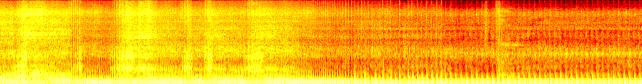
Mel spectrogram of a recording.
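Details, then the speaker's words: Yamaha Vixion after piston and cylinder block replacement, the old clearance caused by oil loss from a leaking clutch cover gasket; throttle blipped, revs rise and fall cleanly before settling to an even idle with no knocking. "Kini setelah kita ganti seher dan bloknya, suaranya kembali seperti motor fiction baru. Oke. Akan kita coba dulu sedikit main-mainkan gasnya."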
